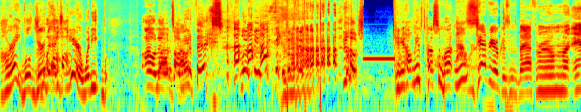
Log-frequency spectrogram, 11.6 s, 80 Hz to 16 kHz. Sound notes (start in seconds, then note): 4.5 laugh loudly; 7.2 beep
